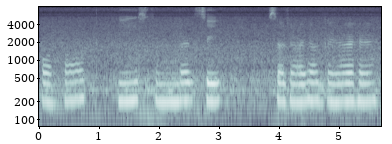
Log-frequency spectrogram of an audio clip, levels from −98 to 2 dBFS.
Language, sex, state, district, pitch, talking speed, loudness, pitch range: Hindi, female, Jharkhand, Ranchi, 210 Hz, 75 wpm, -15 LUFS, 205-210 Hz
